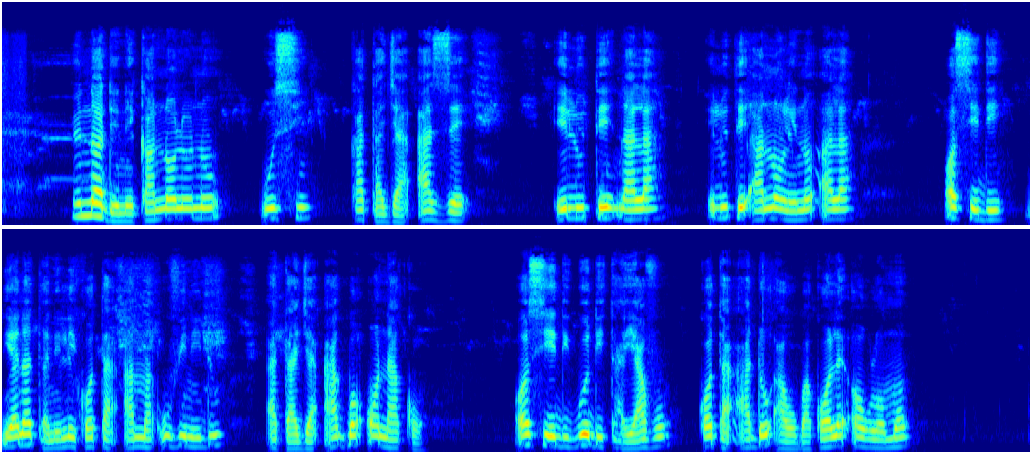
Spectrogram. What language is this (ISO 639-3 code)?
kpo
